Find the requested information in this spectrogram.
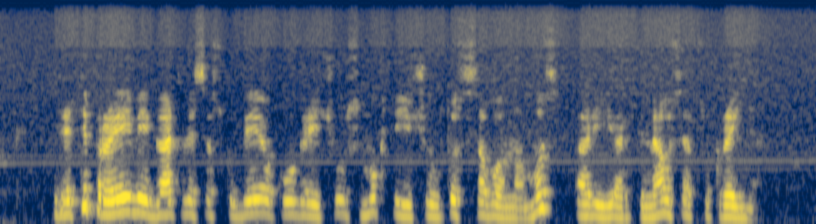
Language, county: Lithuanian, Vilnius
